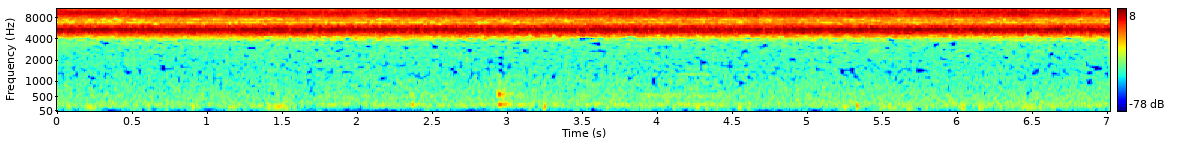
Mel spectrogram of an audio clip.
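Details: Unwavering high-pitched electric buzz of Christmas beetles in South African bushveld, two shrill tones held without a break, with a single faint low tap partway through.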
